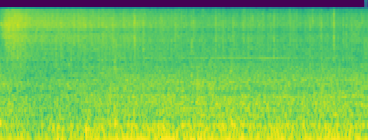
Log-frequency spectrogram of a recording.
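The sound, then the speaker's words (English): Pork sizzling on a barbecue grill, a continuous crackling hiss of fat frying over a low, steady hum. It stays at an even, moderate level with no talk. “That is the sound of pork on the barbie.”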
